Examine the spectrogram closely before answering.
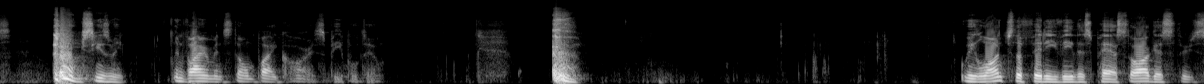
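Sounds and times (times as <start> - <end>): faint small noises: 0.0 - 10.0
man coughing: 0.6 - 1.0, 5.5 - 5.9.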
